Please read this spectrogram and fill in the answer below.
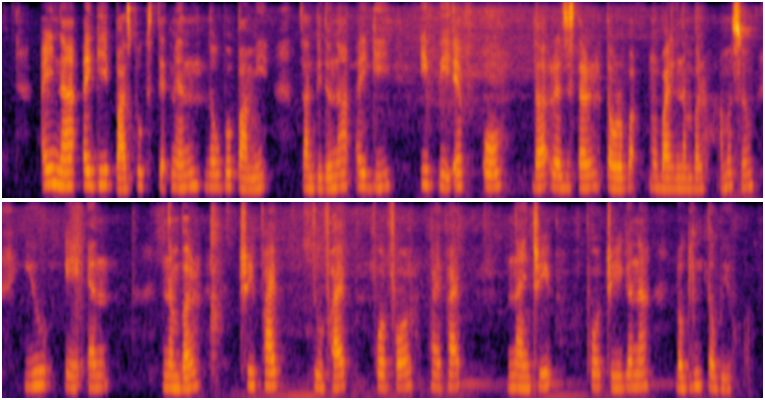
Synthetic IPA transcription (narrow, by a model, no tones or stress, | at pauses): ɐjnɐːjɡipasbuk̚stetmenlɐwbɐpami | zanpidunɐɐjɡiː | piʔepʰo | dɐɾed͡ʒistɐɾtɐwɾɐbɐmobajlnɐmbɐɾɐ̰mɐsuŋ | ju | een | ɐmbɐɾ | tʰɾipʰajb̚tupʰajb̚pʰoɾpʰoɾpʰajbʰajb̚ | najnt̪ʰɾipʰoɾt̪ʰɾiɡɐnɐ | loɡiŋtowbiju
